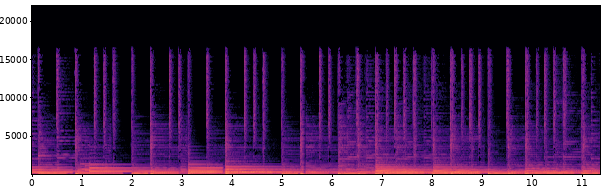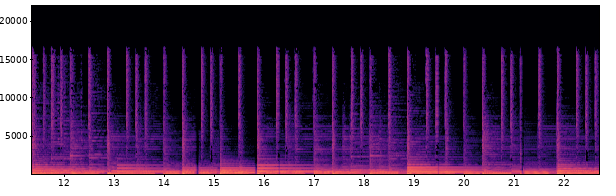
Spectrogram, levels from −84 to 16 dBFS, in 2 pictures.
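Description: At 2.67 s, short concealed packet loss fills 20 ms of missing audio by extending the preceding sound, leaving a brief smear before blending back. Similar smears recur at 16.27 s and 19.45 s, each 40 ms.

At 5.41 s, a burst of packet loss drops 60 ms. The last sound is held and faded, then playback resumes further on with that stretch gone. Similar gaps follow at 14.61 s (80 ms) and 21.13 s (60 ms).

From 6.28 s to 12.36 s, a doubled audio track appears abruptly. A dry, full-band copy about 5 dB quieter trails roughly one second behind, likely from a second capture path.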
